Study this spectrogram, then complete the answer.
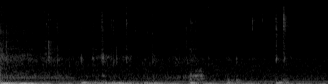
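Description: Quick, close keystrokes on a computer keyboard as a website address is entered in a browser window, an uneven run of light clicks over a low hum.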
